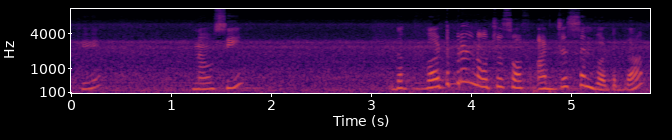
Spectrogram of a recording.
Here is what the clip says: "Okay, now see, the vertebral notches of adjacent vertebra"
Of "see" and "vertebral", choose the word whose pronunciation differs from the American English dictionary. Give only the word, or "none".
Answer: none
